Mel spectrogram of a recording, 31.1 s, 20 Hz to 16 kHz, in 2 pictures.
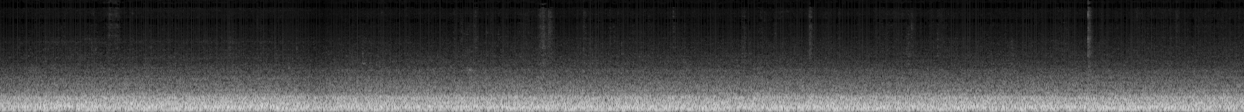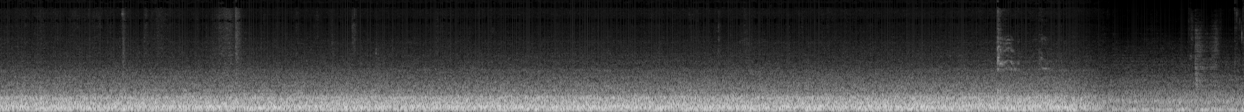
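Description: Airbus A350-900 economy cabin noise in cruise: a steady, loud low rush of airflow and Rolls-Royce Trent XWB engine noise, with a few faint clicks. It drops slightly in level near the end.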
